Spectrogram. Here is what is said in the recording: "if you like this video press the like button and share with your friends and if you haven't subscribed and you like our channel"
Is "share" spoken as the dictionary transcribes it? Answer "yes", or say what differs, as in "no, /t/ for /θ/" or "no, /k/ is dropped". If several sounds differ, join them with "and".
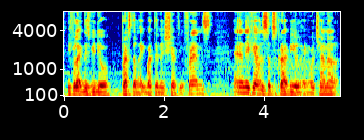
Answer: yes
